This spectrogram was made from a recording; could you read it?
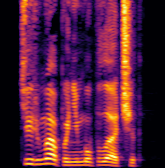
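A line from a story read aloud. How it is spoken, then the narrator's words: Indignant. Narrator (Russian): возмущенно произнесла Элис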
